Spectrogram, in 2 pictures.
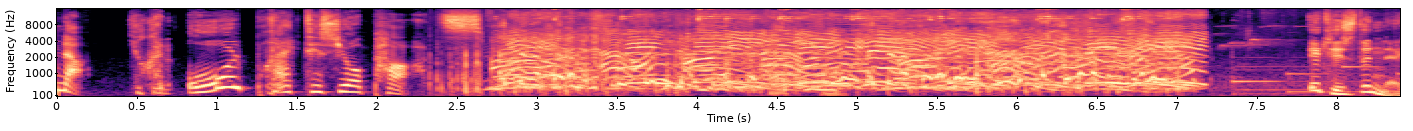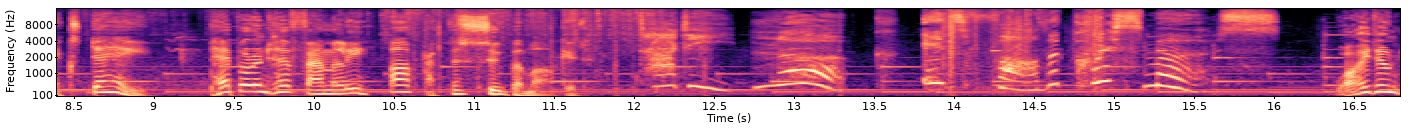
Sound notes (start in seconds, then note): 2.4 all laughing and chattering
